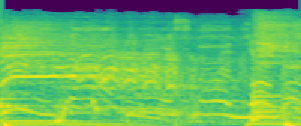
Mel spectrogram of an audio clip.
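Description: Dangdut koplo band music: a wavering, ornamented melody line that slides in pitch over a held bass note, with the drums silent until quick drum beats come back in near the end.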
